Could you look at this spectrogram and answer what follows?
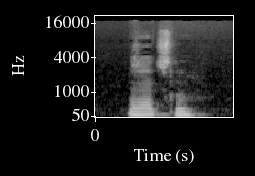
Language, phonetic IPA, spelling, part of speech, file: Polish, [ˈʒɛt͡ʃnɨ], rzeczny, adjective, LL-Q809 (pol)-rzeczny.wav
